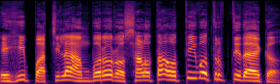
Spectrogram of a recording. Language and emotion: Odia, happy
